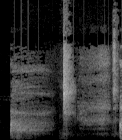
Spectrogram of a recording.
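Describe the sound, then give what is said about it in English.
A voice imitates loud, heavy breathing, mimicking a man pacing back and forth: a few harsh, noisy huffs and breaths, one sharper and louder in the middle, with no other sound around them. “He begins pacing back and forth, breathing loudly, like he's just going,”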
